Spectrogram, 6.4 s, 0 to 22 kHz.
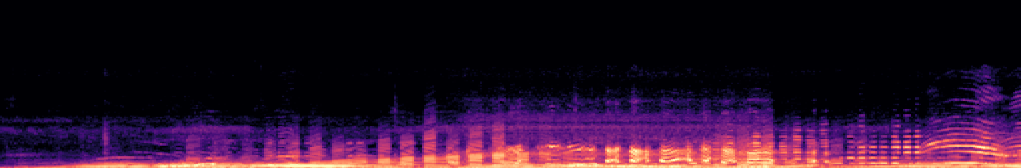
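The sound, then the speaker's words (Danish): A clan of 30 to 45 hyenas whoops, giggles and screams all at once at night, overlapping rising and falling calls from many animals, loud and continuous throughout. “Tilkaldt af skrigeriet dukker hjul af natten fra alle kanter. Klanen samles 30, 40, 45 hyæner.”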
